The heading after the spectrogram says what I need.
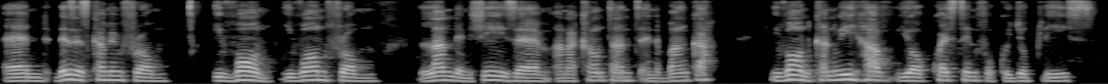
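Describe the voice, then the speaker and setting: A man's voice: medium pitch, steady tone, a little slow. A man moderating a conversation, politely introducing callers and inviting their questions in a formal way.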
